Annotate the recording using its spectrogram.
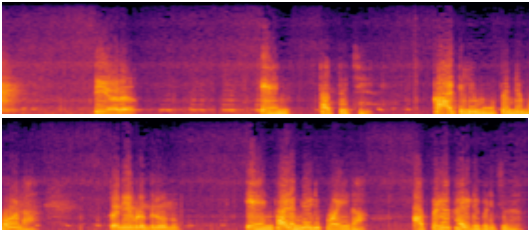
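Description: A young woman speaks, close by.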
